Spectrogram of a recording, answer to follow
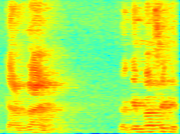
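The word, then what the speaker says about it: Cardijn: voy a pronunciar como yo creo que se pronuncia, Cardin. Lo que pasa es que todo el mundo la pronuncia la francesa, Cardin, pero no es francés, no es valón, es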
